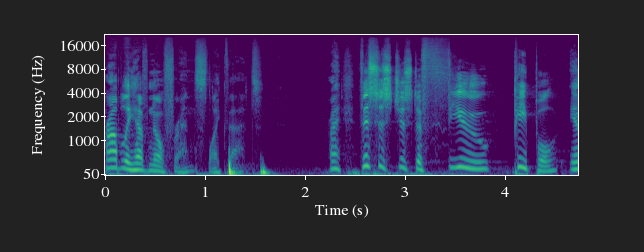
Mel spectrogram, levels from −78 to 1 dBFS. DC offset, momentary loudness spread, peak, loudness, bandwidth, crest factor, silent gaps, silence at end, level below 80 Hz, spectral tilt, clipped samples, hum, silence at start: under 0.1%; 14 LU; -4 dBFS; -26 LUFS; over 20 kHz; 24 dB; none; 0 s; -40 dBFS; -3 dB/octave; under 0.1%; none; 0 s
